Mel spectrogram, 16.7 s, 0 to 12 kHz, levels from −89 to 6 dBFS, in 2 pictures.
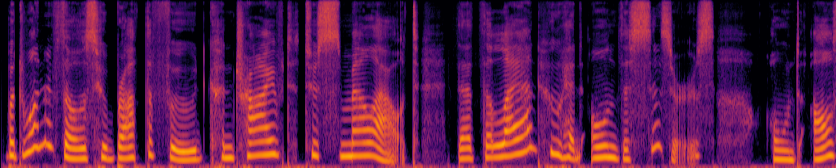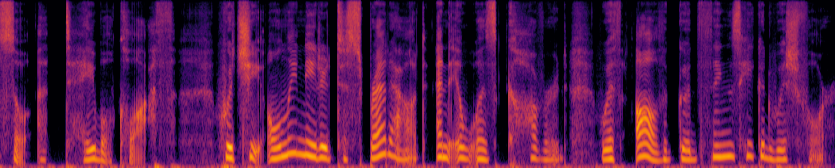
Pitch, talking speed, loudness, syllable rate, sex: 235 Hz, 160 wpm, -21 LUFS, 4.3 syllables/s, female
